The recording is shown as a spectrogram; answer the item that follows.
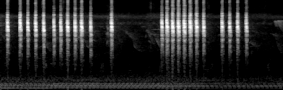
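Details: Eurasian tree sparrow, a recording for teaching cage birds: an even series of sharp high chirps, a pause, then a faster cluster of chirps and a final short group.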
